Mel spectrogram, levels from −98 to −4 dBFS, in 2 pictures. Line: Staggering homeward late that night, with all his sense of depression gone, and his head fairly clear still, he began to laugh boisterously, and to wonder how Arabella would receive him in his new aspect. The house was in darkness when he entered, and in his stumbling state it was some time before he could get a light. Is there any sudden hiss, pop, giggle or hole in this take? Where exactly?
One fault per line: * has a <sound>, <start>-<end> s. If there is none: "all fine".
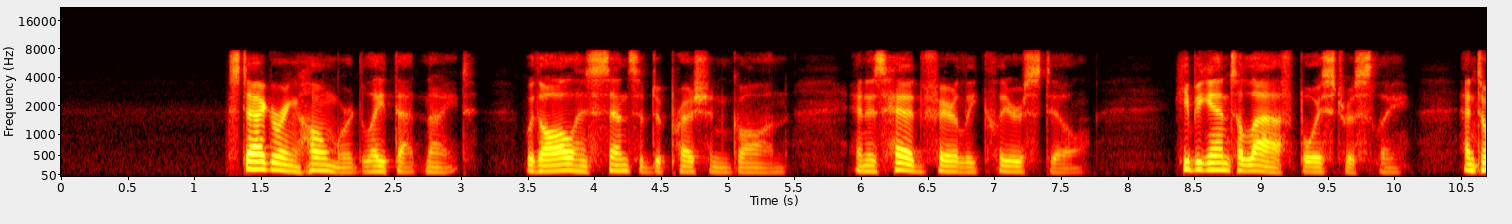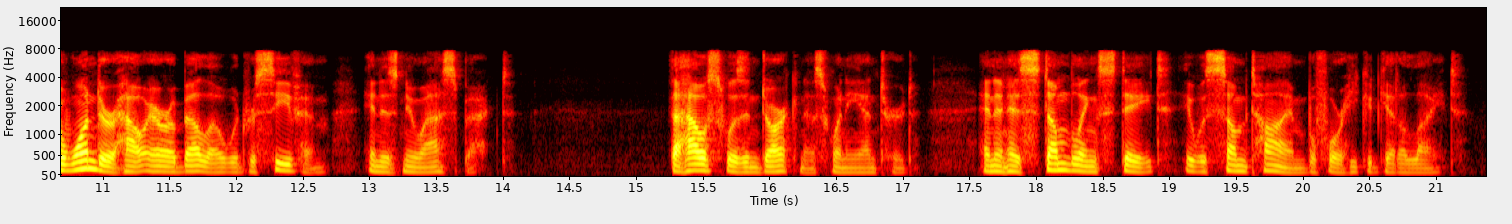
all fine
